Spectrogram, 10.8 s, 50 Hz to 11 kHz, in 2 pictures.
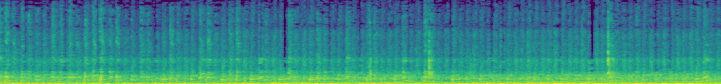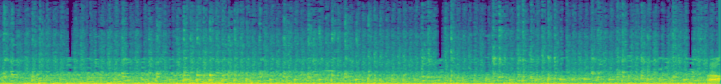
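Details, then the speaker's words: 1947 Farmall M after belly hydraulic pump and clutch service: even, low idle with no pump whine; hoses pressure up and rpm drops under hydraulic load; everything working, healthy. "pump stopped making any noise which is good [Music] and you hear the hoses pressure up see them release you can watch the holes and stiffen up here the RPMs drop when it loads up so that's good everything's working"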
